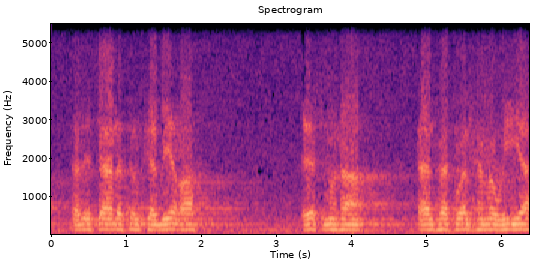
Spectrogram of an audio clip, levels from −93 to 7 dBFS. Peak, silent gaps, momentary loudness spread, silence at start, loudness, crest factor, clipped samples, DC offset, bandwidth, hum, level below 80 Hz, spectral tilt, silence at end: 0 dBFS; none; 18 LU; 0 s; -12 LUFS; 12 dB; 0.2%; under 0.1%; 5.4 kHz; none; -36 dBFS; -9 dB/octave; 0 s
